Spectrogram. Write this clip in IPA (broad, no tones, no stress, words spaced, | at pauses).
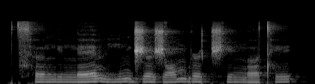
t͡sʰəŋɪ ŋɛ βi nd͡ʒə˞ʒɔmbə˞ t͡ʃʰɪŋʌtʰɪ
